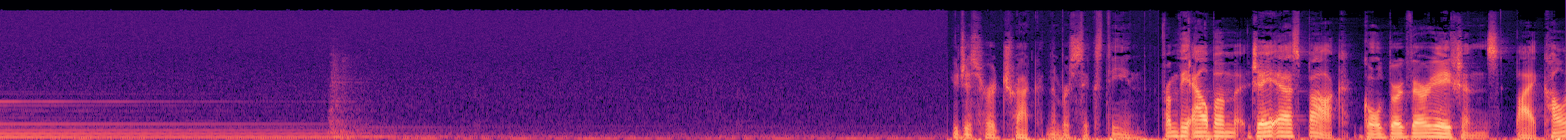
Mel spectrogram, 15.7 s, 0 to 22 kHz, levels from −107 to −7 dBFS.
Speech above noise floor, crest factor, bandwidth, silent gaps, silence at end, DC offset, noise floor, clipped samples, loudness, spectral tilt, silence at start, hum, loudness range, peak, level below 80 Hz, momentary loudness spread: 30 dB; 18 dB; 16.5 kHz; none; 0 s; under 0.1%; -52 dBFS; under 0.1%; -23 LUFS; -6 dB/octave; 0 s; none; 25 LU; -8 dBFS; -40 dBFS; 26 LU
